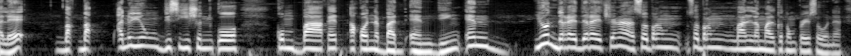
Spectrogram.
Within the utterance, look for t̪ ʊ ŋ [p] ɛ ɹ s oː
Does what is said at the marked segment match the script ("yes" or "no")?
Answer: yes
